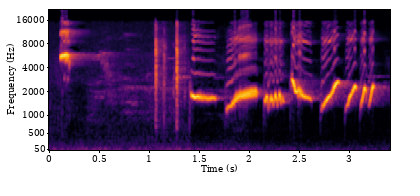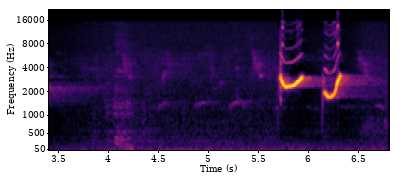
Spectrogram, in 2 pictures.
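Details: White-rumped shama singing a varied, many-voiced song to train and excite other shamas: sharp clicks, then a quick string of looping whistled notes. After a pause come two bright upslurred notes.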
